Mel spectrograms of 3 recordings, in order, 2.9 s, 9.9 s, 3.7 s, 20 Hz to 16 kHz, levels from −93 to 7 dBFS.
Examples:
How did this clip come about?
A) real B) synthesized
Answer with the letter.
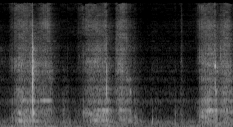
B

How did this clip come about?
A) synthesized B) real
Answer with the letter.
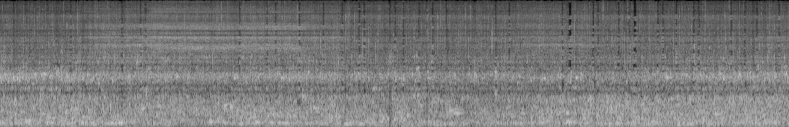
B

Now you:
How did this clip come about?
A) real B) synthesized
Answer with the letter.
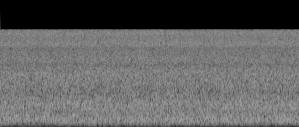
A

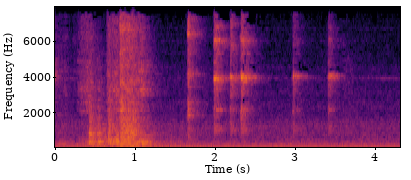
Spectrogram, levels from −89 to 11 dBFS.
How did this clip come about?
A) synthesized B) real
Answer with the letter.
B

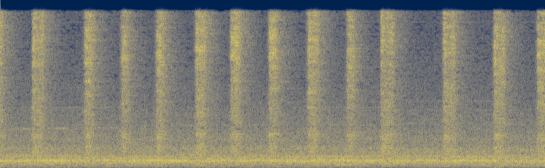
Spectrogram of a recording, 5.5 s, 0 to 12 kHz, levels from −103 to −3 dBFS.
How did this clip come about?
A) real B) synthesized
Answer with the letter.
A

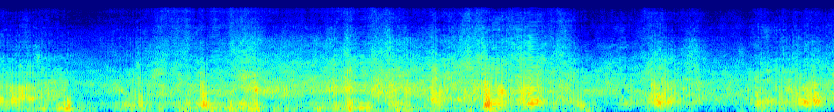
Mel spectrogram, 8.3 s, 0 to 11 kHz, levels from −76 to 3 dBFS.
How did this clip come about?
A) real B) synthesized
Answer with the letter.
B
